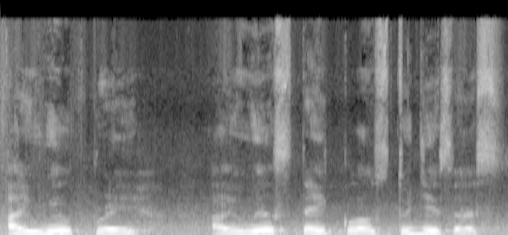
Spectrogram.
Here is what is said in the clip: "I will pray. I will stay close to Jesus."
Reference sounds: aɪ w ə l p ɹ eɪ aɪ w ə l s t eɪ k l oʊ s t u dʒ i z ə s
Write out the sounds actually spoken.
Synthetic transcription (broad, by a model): aɪ w ə l p ɹ eɪ aɪ w ə l s t eɪ k l oʊ s t u dʒ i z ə s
